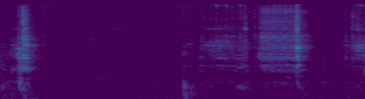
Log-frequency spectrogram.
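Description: A black rotary telephone being dialed by a mother in the morning: mechanical clicks and a short whirring, ratcheting sweep as the dial spins back, quiet, with no voices.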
